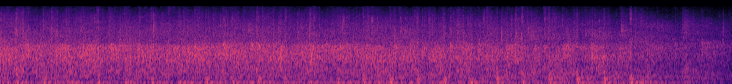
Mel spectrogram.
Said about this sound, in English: Please rise and give them just one more round of applause.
